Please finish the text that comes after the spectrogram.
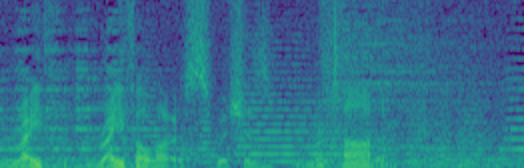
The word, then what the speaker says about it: Rathalos: few letters so yeah it would be ridiculous to say Rathalos if you're gonna say Wraith Ian but if you are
